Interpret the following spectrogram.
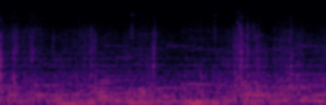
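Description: Music with held notes that change every half second or so, with a few sharp, irregular taps over it.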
